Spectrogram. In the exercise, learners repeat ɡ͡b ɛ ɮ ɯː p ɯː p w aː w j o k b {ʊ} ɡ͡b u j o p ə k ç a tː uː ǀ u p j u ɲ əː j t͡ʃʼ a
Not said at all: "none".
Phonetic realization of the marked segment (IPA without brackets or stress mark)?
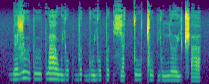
ə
